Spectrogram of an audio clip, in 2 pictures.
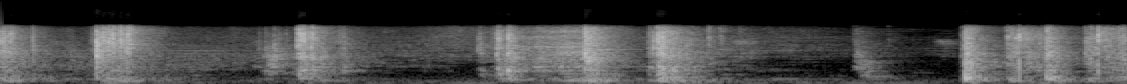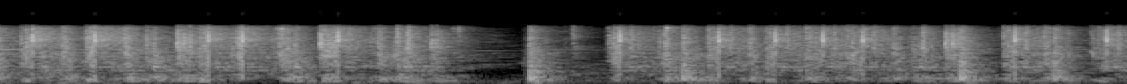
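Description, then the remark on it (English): Rapid clacking of keys on a Smith Corona portable typewriter, with no voices. The strikes come in quick bursts, pausing briefly before resuming at a steady, busy pace. “Kimmy, it is a portable typewriter. And for those who really care, a Smith Corona portable typewriter.”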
